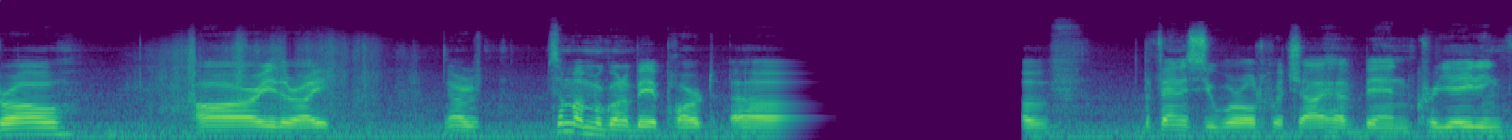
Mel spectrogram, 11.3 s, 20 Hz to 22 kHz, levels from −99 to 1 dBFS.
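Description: From 5.75 to 7.70 s the sound halts, trailing into a fading buzz or hiss and then 1.52 s of silence, before resuming exactly where it stopped. This call audio freeze likely came from delayed packets emptying the jitter buffer, inserting a 1.91 s gap without losing anything.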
